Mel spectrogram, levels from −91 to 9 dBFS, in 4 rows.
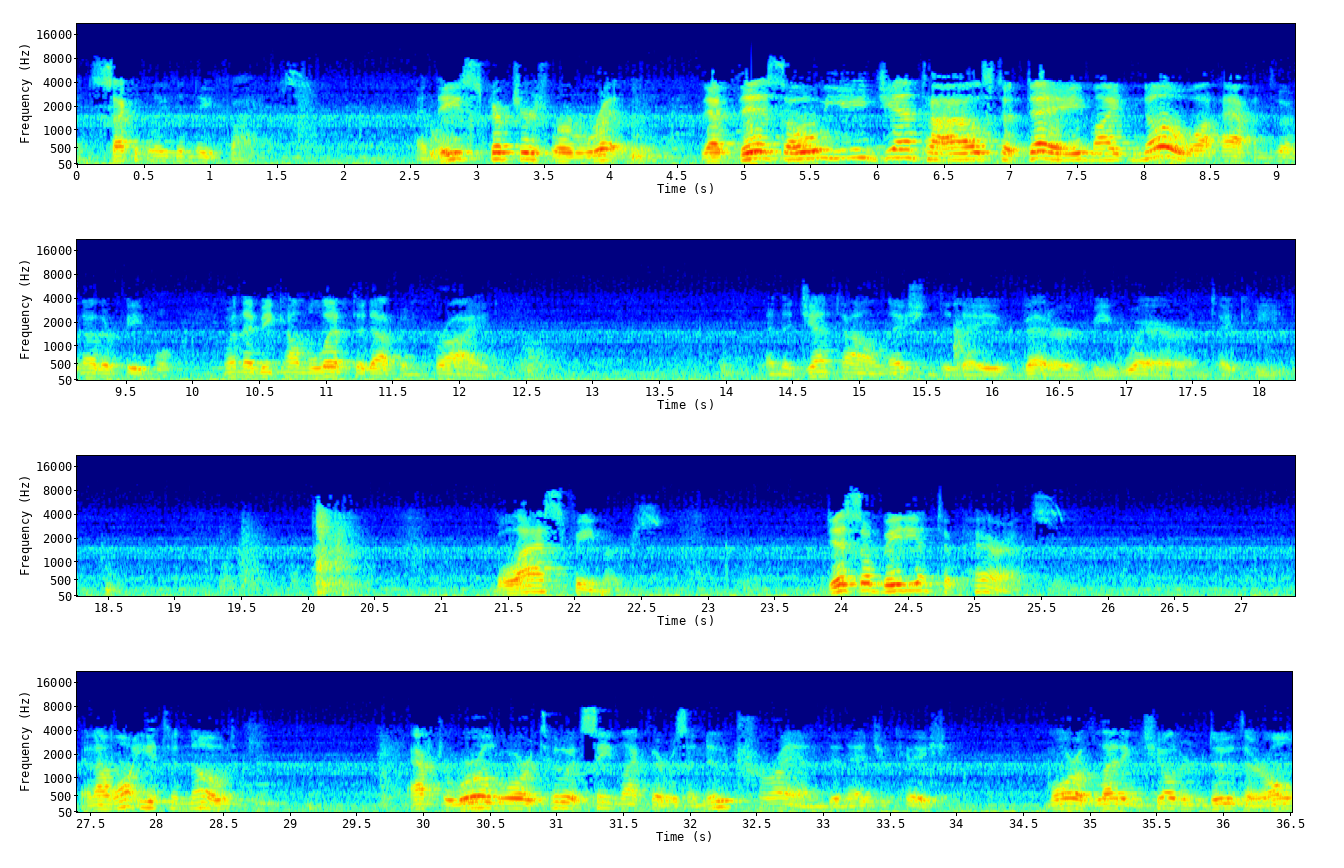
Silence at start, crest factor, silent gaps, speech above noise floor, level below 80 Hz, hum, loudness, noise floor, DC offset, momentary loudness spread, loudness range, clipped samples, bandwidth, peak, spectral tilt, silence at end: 0 s; 20 dB; none; 22 dB; -42 dBFS; none; -19 LUFS; -41 dBFS; under 0.1%; 25 LU; 17 LU; under 0.1%; 7.8 kHz; 0 dBFS; -7.5 dB/octave; 0 s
